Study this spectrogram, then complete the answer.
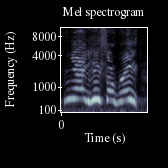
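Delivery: high, slow sarcastic gushing; mock admirer in a high voice; mocking praise. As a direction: gush it with fake awe, slowly. Mocking what everybody said.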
